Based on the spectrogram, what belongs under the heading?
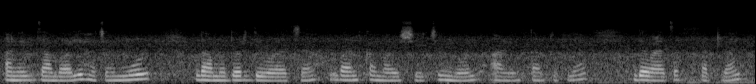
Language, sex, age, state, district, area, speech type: Goan Konkani, female, 30-45, Goa, Quepem, rural, spontaneous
